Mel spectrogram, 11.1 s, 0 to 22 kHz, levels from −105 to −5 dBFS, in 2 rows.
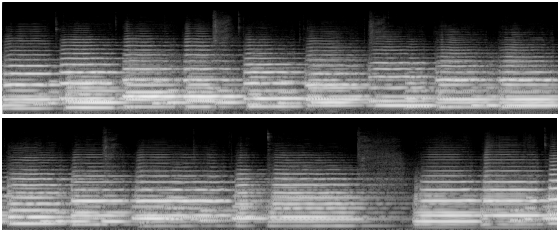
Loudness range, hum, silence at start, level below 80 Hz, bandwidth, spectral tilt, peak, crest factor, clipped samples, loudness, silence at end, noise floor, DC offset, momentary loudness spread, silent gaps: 5 LU; none; 0 s; -68 dBFS; 6.2 kHz; -6.5 dB/octave; -2 dBFS; 16 dB; under 0.1%; -17 LUFS; 0 s; -42 dBFS; under 0.1%; 7 LU; none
